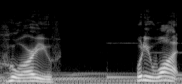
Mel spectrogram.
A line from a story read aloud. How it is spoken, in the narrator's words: I stammered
